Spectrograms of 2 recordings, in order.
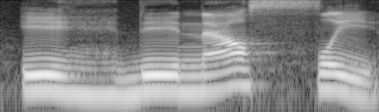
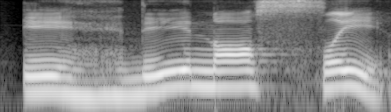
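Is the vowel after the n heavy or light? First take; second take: light; heavy. First: The nun syllable is thin with a clear a vowel. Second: The nun syllable is thickened with a dark vowel. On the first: The speaker calls it right. "jelas fathahnya. Ihdinas. Nah, kemudian baru pindah makhraj... Ditebalkan huruf shadnya" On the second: The speaker calls it wrong. "itu juga sering terjadi. Ihdino, no. Tidak. Nun, dia bukan huruf isti'la"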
